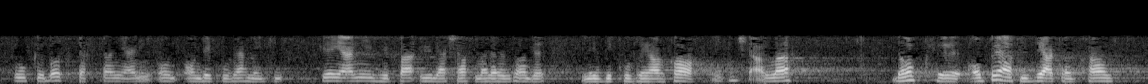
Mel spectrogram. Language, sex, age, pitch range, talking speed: French, male, 50-69, 140-170 Hz, 160 wpm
